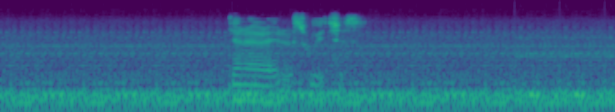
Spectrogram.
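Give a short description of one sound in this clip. A low machine hum drones steadily.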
